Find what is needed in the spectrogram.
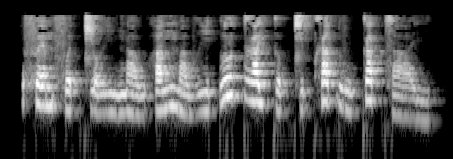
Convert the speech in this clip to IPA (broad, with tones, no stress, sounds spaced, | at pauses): f ɛ˧ m f ə˨˩ t̚ t͡ɕ ɔ̰˧˨ ɣ i̤˨˩ ŋ a̤˨˩ w h a˨˦ n m a̤˨˩ w ɣ i˨˩ t̚ l o˦˥ t̚ ɣ a˧ j k ə˨˩ p̚ t͡ɕ ə˨˩ p̚ x a˦˥ t̚ v ṳ˨˩ k a˦˥ k̚ s a̤˨˩ j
